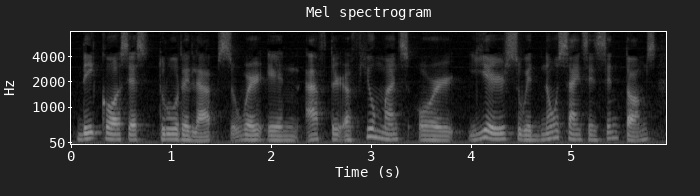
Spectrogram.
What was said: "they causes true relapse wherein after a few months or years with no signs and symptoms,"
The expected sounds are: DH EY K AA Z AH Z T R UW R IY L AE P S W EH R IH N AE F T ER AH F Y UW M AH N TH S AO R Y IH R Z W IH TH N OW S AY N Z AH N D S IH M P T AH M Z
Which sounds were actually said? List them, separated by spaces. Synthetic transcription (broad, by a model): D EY K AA S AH S T R UW R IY L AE P S W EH R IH N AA F T ER AH F Y UW M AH N T S AO R Y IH R S W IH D N OW S AY N S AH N S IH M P T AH M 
